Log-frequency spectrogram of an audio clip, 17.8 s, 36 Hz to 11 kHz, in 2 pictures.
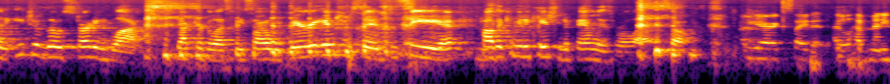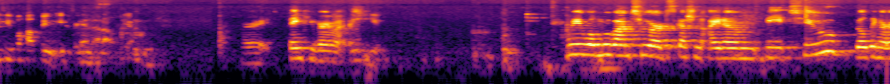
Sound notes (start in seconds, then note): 1.6 laughs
